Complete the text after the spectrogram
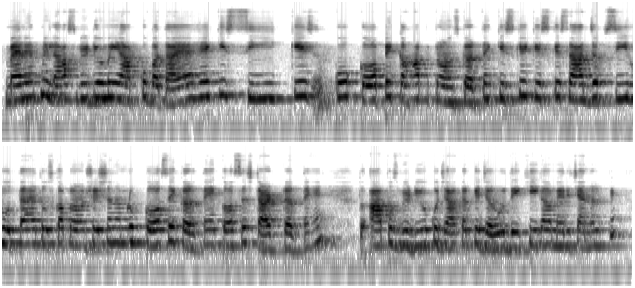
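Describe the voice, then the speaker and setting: A woman teacher walks through pronunciation rules at a measured pace, stopping to spell each word out letter by letter. Her voice sits a little high. The room around her gives it a noticeable echo. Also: fairly even intonation, fairly bright tone. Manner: slow, deliberate, spells words out letter by letter. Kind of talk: explanatory lesson.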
